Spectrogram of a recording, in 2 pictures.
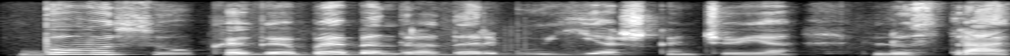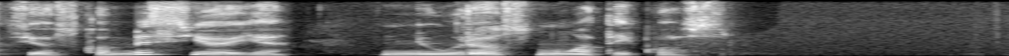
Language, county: Lithuanian, Alytus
